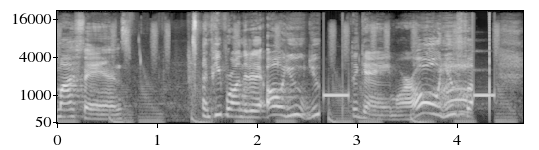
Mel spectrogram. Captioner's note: beep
